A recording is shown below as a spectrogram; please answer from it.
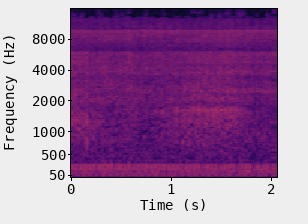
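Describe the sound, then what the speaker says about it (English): A Kawasaki Ninja motorcycle fitted with a Scorpion exhaust and no catalytic converter runs with a steady, throbbing engine note, close and fairly loud, with no voices. "the Scorpion exhaust on the Ninja without a catalytic converter, it was not a nice sound"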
